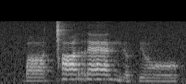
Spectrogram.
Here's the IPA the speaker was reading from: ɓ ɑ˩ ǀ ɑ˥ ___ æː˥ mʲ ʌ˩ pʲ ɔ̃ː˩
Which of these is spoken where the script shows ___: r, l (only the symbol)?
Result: r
